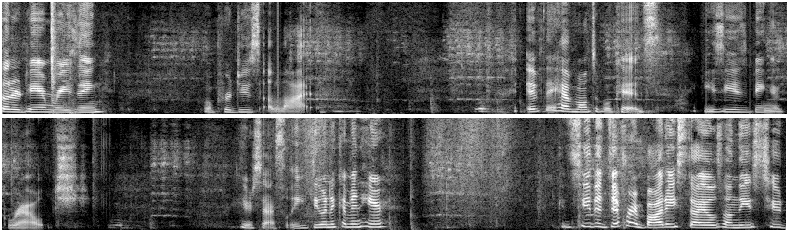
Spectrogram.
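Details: Farm goats at The Willful Goat Farm & Home give loud, tremulous bleats in clustered bursts, some rising then falling, separated by brief lulls of low background noise.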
